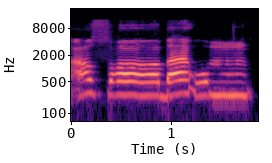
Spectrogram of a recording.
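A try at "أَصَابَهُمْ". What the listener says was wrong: Asobahum. Iya, sotnya tambahkan lagi itbaknya.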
